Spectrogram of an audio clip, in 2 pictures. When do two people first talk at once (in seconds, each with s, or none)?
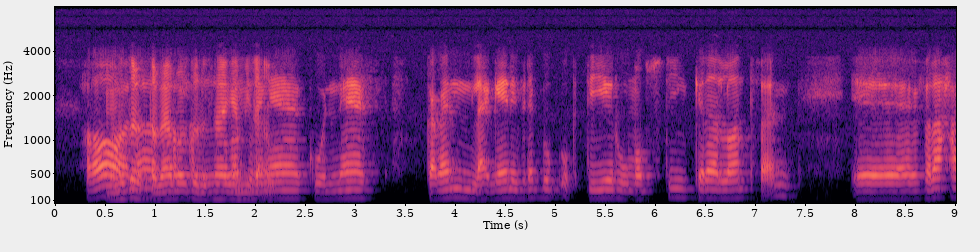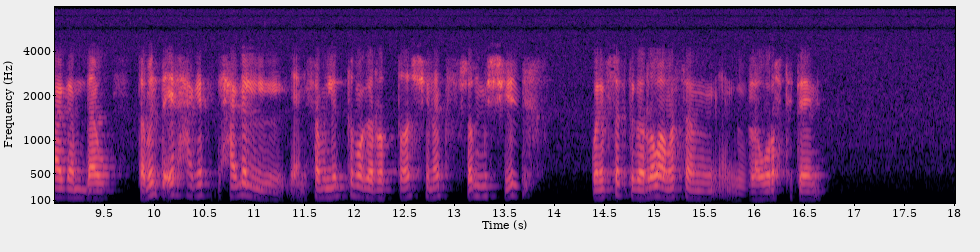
0.5 s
